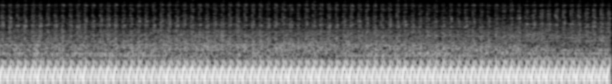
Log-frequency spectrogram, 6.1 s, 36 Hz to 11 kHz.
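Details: 1940 Ford 9N tractor, choked cold start: slow, rather low idle with a sharp puffing chuff on each firing pulse, smoking; small exhaust leak at a clamp, new clamps on hand, idle set a little low.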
